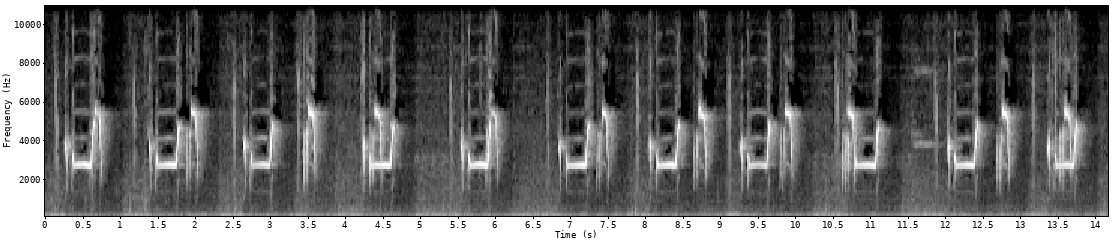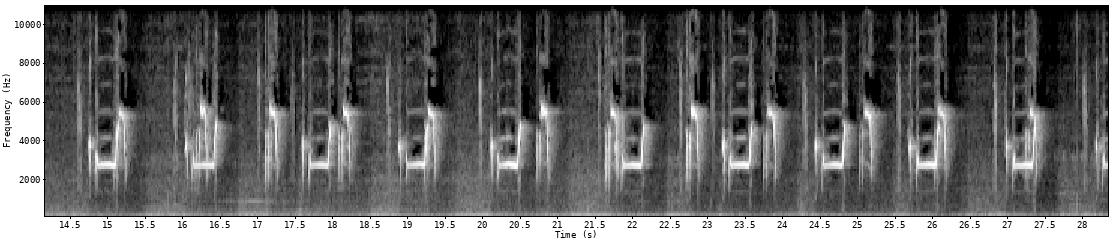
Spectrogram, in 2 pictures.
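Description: Caged prenjak calling over and over: a loud, sharp, high chirp repeated at an even pace, about every three-quarters of a second, without a break.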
